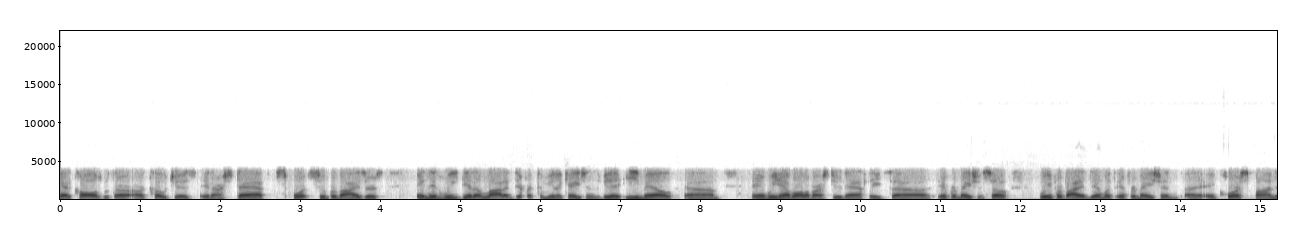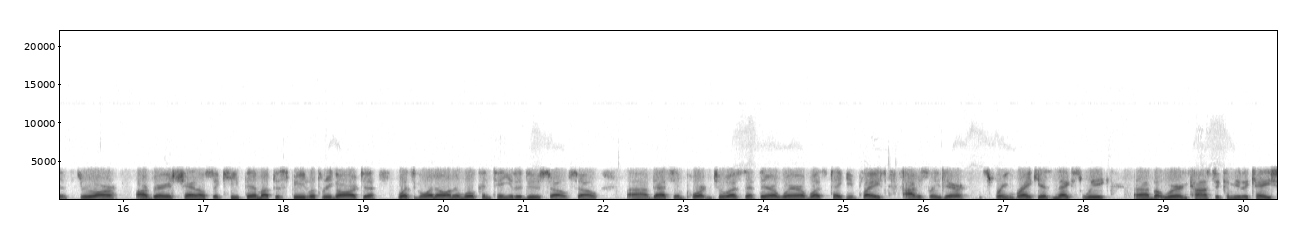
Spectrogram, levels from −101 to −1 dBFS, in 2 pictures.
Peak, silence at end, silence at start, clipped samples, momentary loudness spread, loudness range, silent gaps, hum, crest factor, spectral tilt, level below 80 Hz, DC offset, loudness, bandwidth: -16 dBFS; 0 s; 0 s; under 0.1%; 8 LU; 2 LU; none; none; 16 dB; -8.5 dB/octave; -74 dBFS; under 0.1%; -33 LUFS; 4.3 kHz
